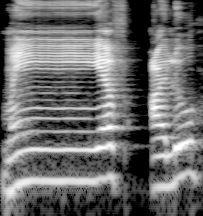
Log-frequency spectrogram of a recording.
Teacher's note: نون ساکن کے بعد یا مشدد آ رہی ہے، نون ساکن میں غنہ بھی کیا جائے گا، ملا کر بھی پڑھا جائے گا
